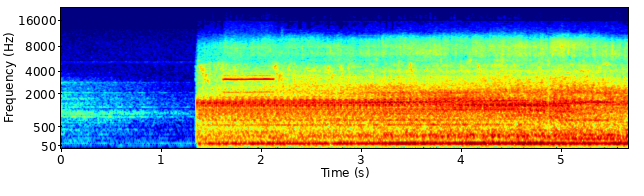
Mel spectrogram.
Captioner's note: vehicle engine rumbling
